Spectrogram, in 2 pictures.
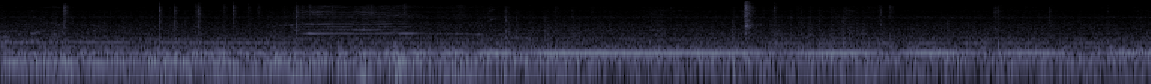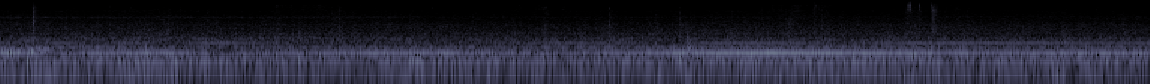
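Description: The cabin rumbles and rattles as the airliner rolls over the ground.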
